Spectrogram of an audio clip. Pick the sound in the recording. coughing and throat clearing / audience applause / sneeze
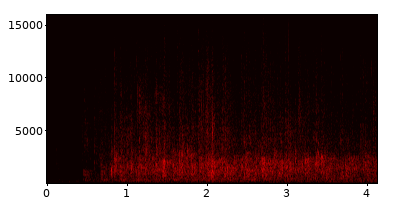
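audience applause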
